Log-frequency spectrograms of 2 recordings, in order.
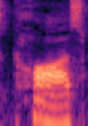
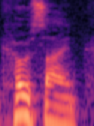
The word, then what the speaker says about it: cosine: wouldn't pronounce this sin you wouldn't pronounce this cost when you say them verbally you always say sine and cosine same when you put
